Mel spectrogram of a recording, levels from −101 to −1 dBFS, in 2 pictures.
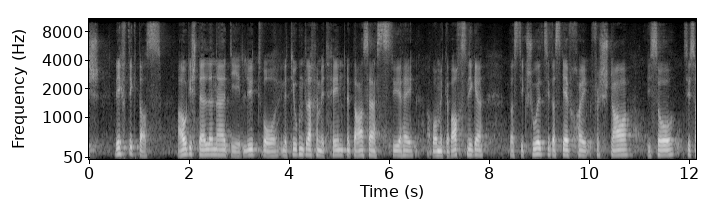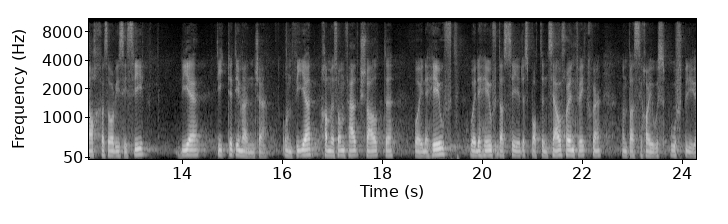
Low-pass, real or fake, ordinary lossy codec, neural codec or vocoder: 9.9 kHz; fake; none; codec, 24 kHz, 0.9 kbps, WavTokenizer, medium speech release version 2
